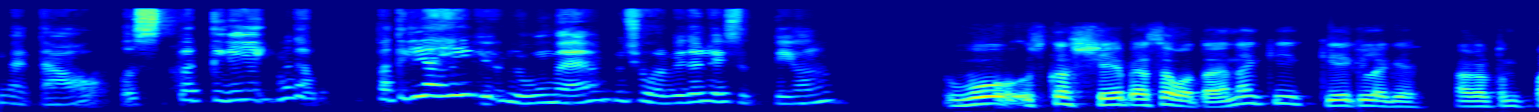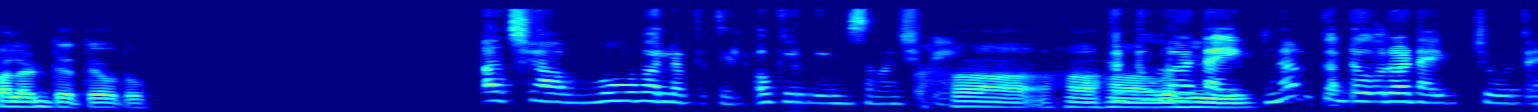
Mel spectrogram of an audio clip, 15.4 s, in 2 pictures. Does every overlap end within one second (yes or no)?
yes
